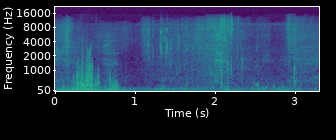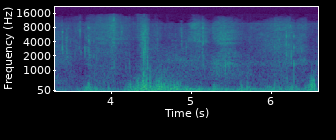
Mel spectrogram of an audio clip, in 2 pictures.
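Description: A just-landed sunfish flopping on grass while it is walked up to and picked up: rustling, soft thumps and steps in the grass over a steady wind rumble on the microphone. The louder stretches come right at the start and again about four seconds in.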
